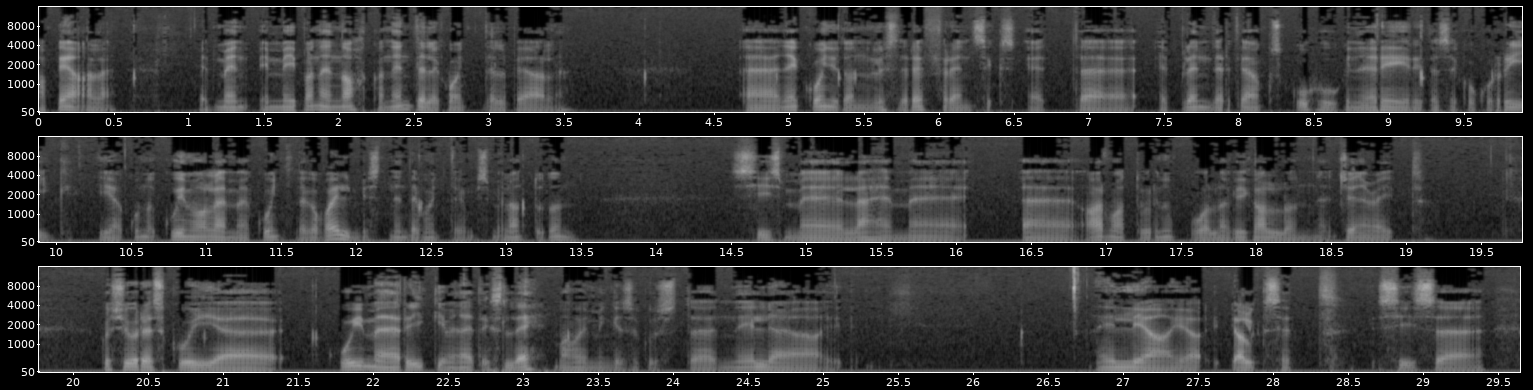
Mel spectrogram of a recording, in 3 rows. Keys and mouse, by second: 16.8-18.8 drag, 23.9-29.6 middle drag.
